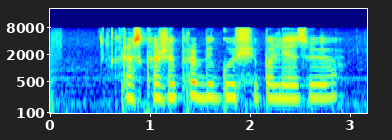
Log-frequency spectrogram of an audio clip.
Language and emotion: Russian, neutral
